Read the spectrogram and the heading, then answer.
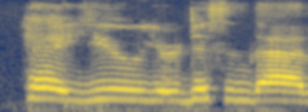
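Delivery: ordinary delivery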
